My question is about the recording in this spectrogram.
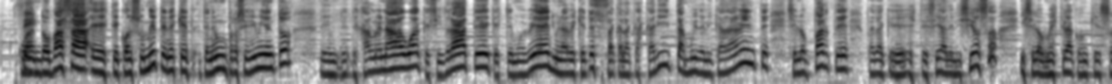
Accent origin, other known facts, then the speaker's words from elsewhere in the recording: La Paz, Bolivia; now in Argentina; Yo vengo de La Paz. Yo nací en La Paz y en el 59 mis padres vinieron acá. Estuvimos en Buenos Aires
